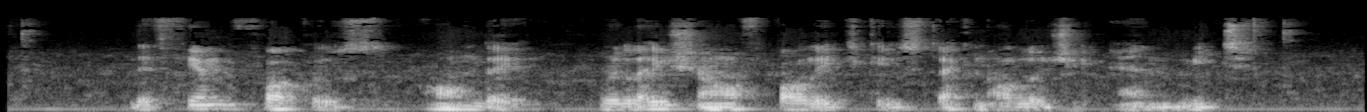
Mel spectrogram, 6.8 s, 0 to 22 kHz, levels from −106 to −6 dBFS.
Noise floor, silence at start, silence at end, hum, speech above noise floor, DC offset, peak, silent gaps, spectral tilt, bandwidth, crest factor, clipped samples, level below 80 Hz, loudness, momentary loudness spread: -50 dBFS; 0.1 s; 0.15 s; none; 23 dB; under 0.1%; -8 dBFS; none; -7 dB/octave; 11.5 kHz; 20 dB; under 0.1%; -52 dBFS; -28 LUFS; 11 LU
